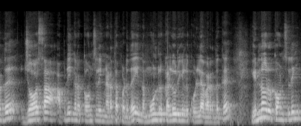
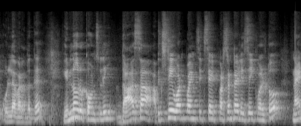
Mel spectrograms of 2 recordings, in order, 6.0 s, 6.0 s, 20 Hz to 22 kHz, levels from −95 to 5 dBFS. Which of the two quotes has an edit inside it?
second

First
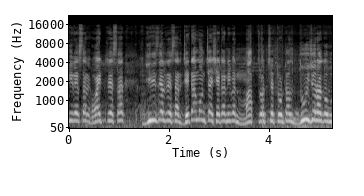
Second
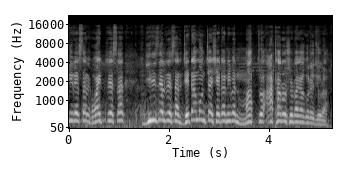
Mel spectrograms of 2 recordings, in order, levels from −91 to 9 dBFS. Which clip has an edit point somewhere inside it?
first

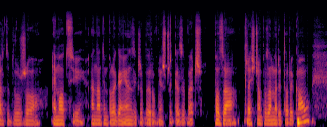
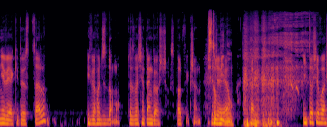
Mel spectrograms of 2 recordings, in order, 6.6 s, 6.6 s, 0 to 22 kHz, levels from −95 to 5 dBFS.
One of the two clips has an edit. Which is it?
second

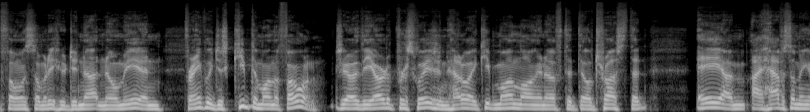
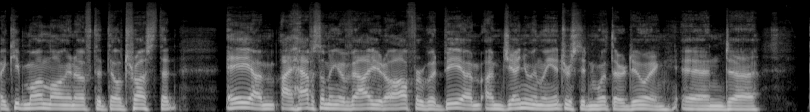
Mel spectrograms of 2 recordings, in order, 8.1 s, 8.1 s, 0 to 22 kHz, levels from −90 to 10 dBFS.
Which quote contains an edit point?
first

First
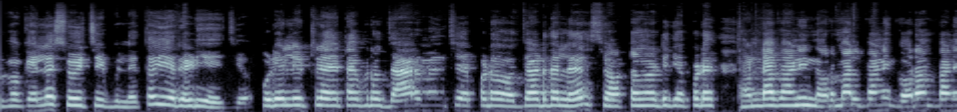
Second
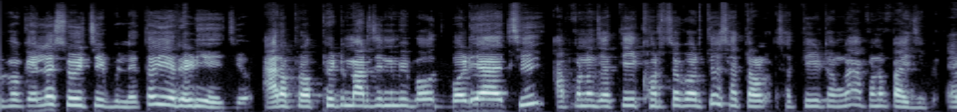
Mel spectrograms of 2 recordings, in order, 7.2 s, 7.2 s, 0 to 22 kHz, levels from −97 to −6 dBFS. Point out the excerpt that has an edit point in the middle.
first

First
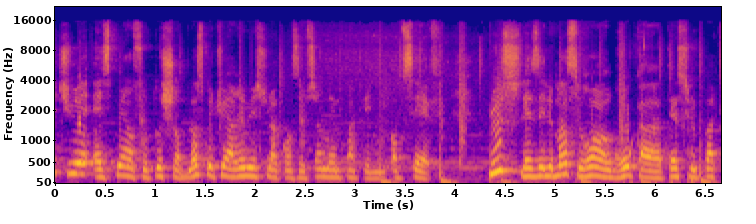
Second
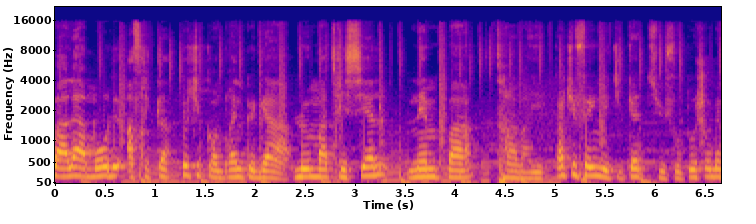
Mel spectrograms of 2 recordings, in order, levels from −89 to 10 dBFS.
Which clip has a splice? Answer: second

